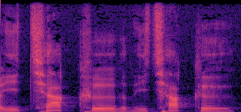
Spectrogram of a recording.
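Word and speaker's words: יִצְחָק: 3절에 보시면 그 아들 이름을 이삭이라, 히브리어 발음으로 이차크, 웃음이란 뜻입니다.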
